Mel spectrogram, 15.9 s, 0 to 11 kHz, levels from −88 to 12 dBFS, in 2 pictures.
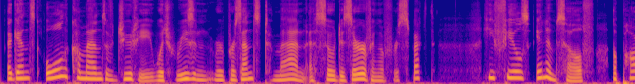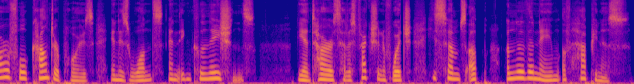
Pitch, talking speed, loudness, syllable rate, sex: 200 Hz, 155 wpm, -18 LUFS, 5.0 syllables/s, female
